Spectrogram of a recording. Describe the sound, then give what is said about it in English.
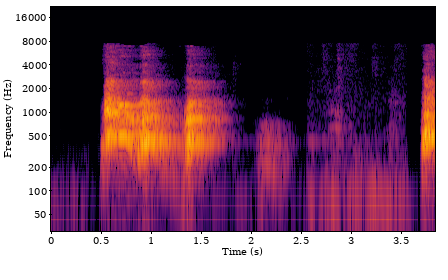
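A pet dog barks at something outside: three sharp, loud barks in quick succession, then a pause with faint small noises, then another bark at the end. No voices are heard. “Give me a second. That's my dog. Apparently there's something outside that got her attention.”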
